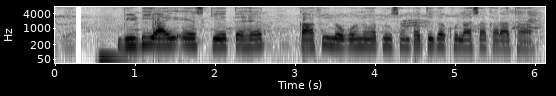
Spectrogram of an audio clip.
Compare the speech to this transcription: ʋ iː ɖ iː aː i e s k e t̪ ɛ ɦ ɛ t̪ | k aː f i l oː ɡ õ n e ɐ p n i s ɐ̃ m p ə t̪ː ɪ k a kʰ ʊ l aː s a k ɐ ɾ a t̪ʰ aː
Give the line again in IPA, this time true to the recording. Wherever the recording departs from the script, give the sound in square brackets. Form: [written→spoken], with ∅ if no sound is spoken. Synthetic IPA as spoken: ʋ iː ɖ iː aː i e s k e t̪ ɛ ɦ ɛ t̪ | k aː f i l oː ɡ õ n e ɐ p n i s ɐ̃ m p ə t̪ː [ɪ→i] k a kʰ ʊ l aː s a k ɐ ɾ a t̪ʰ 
